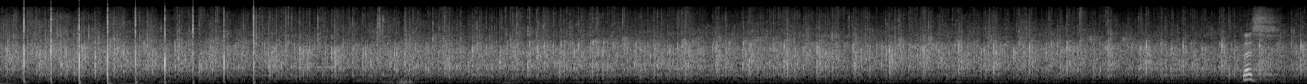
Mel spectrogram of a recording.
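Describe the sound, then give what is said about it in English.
An audience claps and applauds God steadily for several seconds, a dense wash of hand claps filling the room, with a few sharper individual claps standing out near the start. “Let's remain standing in the presence of the God we're clapping for, and let's pray.”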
